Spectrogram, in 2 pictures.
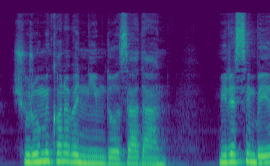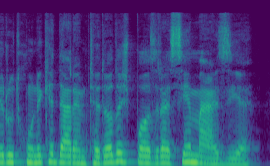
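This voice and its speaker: A man narrates a true first-person story for a podcast in an even, reflective, scripted way. His voice sits slightly above the usual male pitch, and his delivery stays calm and measured throughout.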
